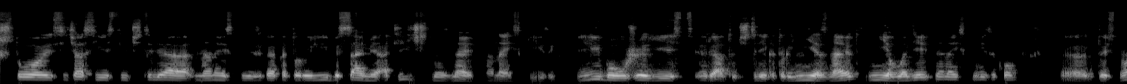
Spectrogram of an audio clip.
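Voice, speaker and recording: A young man, a language teacher, speaking at a panel in a halting way with many filler sounds and restarts. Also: lowish voice, darkish tone, no echo, poor audio. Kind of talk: panel talk.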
